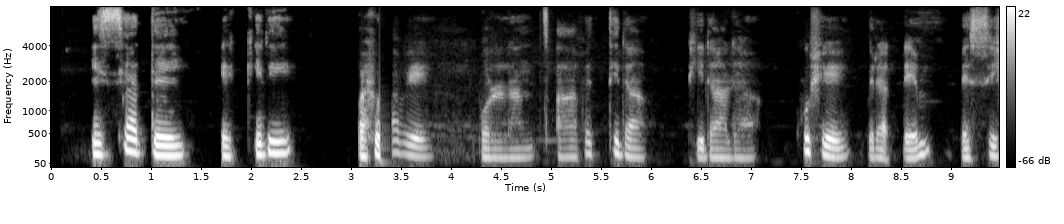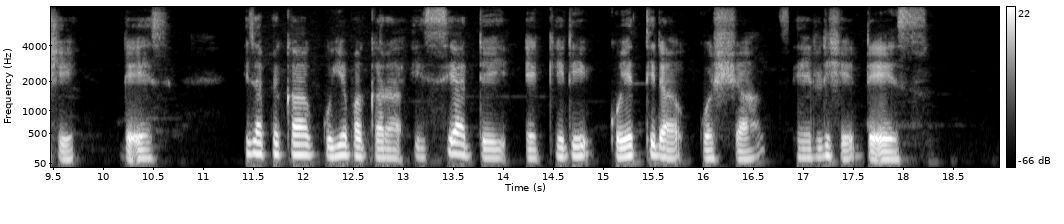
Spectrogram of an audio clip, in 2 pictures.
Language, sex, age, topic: Gamo, female, 25-35, agriculture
